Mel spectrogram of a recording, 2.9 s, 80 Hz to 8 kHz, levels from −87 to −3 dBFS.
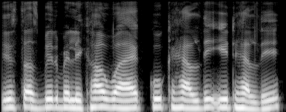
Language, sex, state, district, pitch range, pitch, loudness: Hindi, male, Jharkhand, Garhwa, 155-165 Hz, 165 Hz, -10 LUFS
